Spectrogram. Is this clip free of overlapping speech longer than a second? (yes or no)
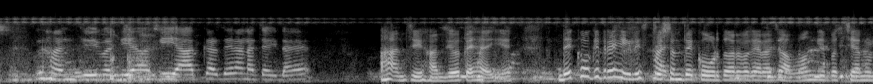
yes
